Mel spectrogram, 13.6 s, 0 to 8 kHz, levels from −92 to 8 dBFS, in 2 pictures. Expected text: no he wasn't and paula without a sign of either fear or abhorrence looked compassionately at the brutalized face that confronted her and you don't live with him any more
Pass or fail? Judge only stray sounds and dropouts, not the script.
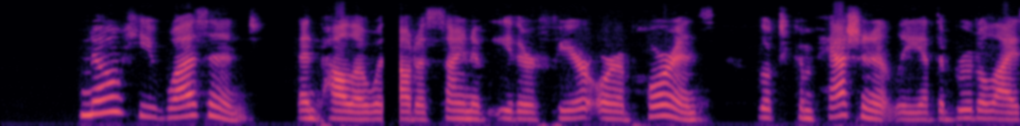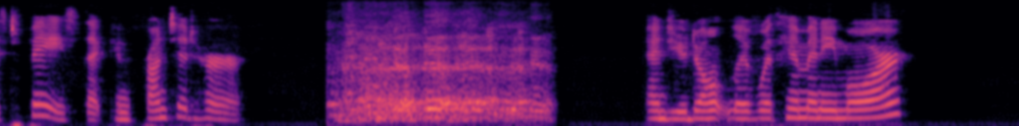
fail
